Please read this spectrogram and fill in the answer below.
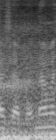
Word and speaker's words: Siapa nama: Nama siapa? Nama saya.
